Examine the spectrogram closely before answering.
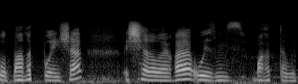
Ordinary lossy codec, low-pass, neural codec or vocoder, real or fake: none; none; codec, 16 kHz, 1 kbps, X-Codec, HuBERT features, trained on general audio; fake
